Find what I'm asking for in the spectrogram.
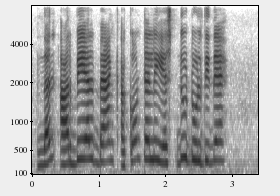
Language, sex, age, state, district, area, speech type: Kannada, female, 18-30, Karnataka, Chitradurga, rural, read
